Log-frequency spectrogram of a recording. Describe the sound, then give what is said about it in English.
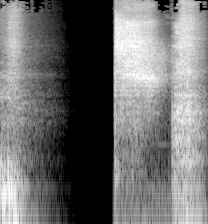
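A voice imitates a bandage being ripped off: a short breathy burst, a pause, then two loud, harsh, hissing rasps in quick succession. “That's the sound of the band aid being ripped off.”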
